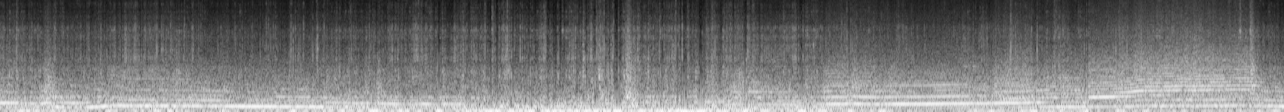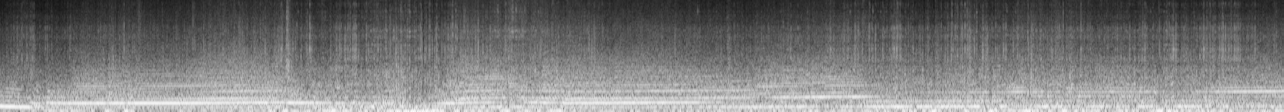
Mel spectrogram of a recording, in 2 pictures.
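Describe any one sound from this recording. Tyres crunch and rumble over gravel.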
